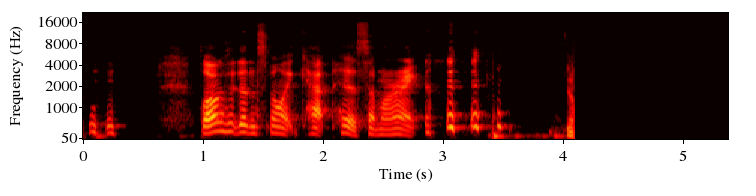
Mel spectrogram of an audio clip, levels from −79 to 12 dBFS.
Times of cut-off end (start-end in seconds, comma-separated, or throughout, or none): 4.08-5.38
